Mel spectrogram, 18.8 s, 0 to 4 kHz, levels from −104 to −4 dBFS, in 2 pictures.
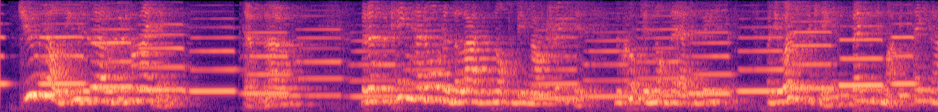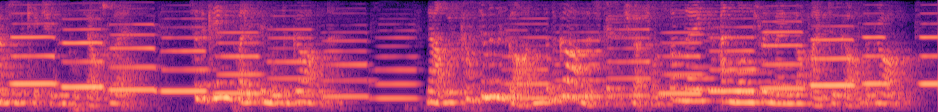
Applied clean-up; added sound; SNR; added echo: none; Wind instrument, woodwind instrument; 2 dB; reverberation time 0.9 s.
